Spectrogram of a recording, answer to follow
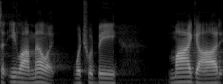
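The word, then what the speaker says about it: Elimelech: means king so really if you want to slow it down and pronounce it in two syllables you could pronounce it Eli melik which would be my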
